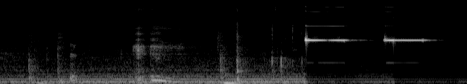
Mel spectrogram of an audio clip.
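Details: Non-interconnected smoke detector in upstairs hallway, test button pressed; handling noise, then sharp high chirps, two short bursts and a longer one, from this unit alone; normal smoke alarm test tone.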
